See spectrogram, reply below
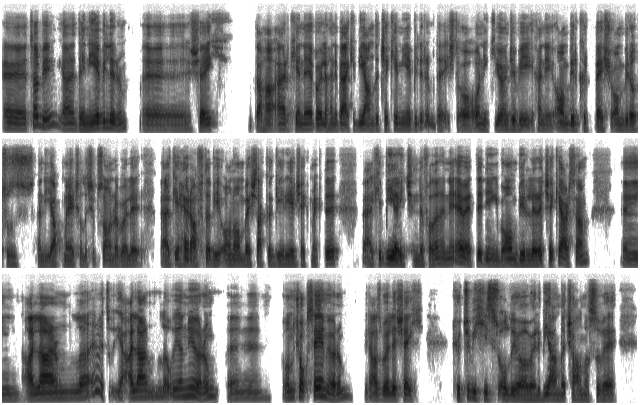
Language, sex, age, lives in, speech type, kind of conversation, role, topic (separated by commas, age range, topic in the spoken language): Turkish, male, 45-49, Spain, conversation, advice, user, Kısa ve etkili sabah alışkanlıklarına nereden başlamalıyım?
